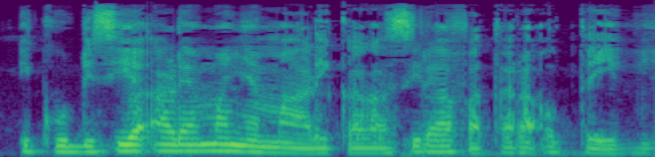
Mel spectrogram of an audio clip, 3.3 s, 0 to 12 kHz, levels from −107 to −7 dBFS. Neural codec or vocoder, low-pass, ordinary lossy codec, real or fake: none; 10.8 kHz; AAC, 32 kbps; real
